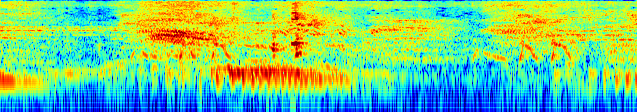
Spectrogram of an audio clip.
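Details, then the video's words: Low, pulsing coos from loft pigeons at play, one strong rolling phrase in the middle with softer coos around it. "Pigeon are playing in loft"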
